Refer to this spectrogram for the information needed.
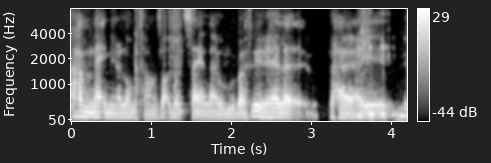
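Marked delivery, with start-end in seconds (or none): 2.3-4.2 mock slurred drunk speech. Retelling greeting a friend at the cricket: imitating drunken slurring. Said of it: "Really slurring our words".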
